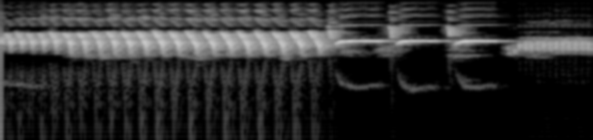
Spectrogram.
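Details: Belgian canary, campainha song meant to train young birds: a pulsing buzzy trill for one and a half seconds, then three level piercing whistles and a softer low trill.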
